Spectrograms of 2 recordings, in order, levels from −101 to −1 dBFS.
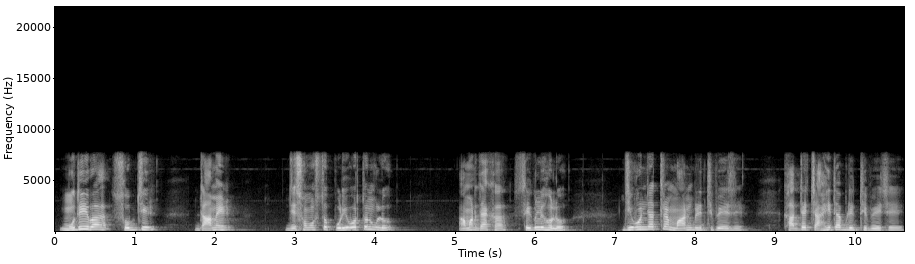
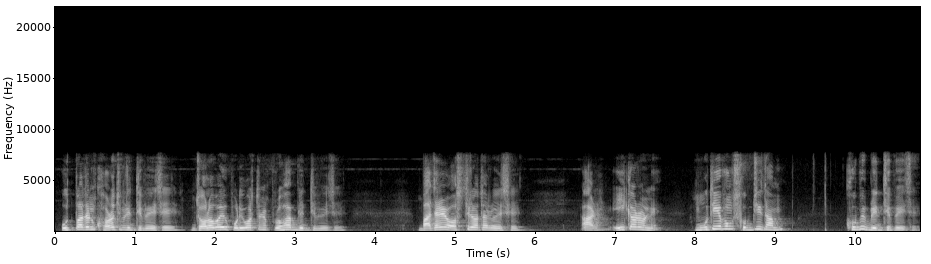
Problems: constant background noise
